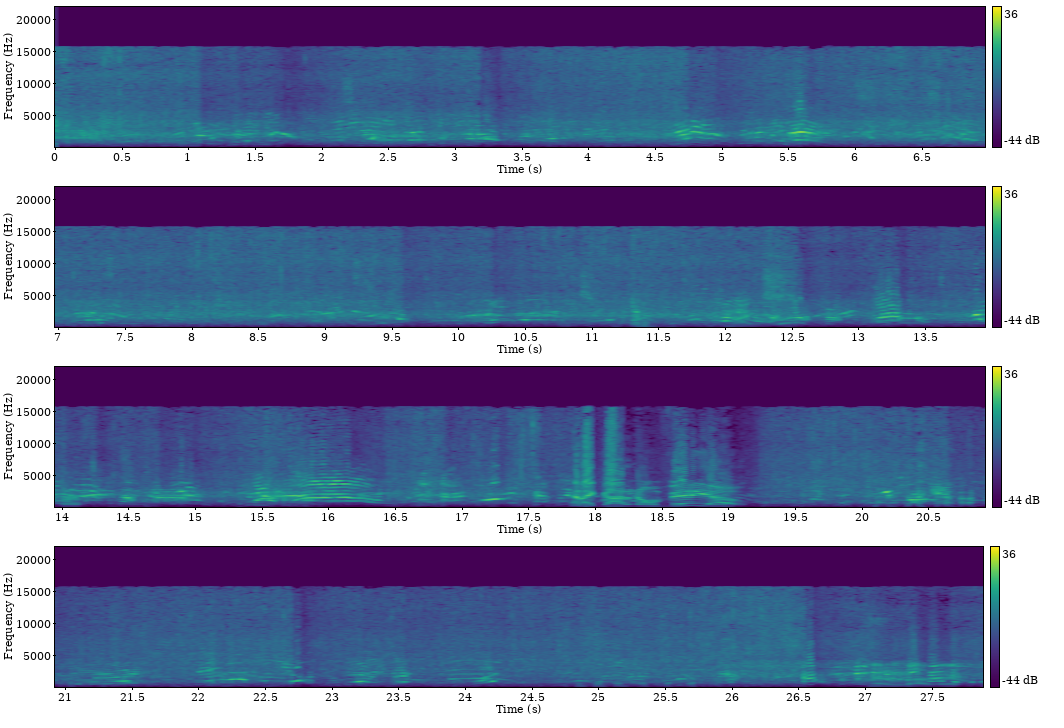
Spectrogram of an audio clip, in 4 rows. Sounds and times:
Water: 0.0s - 27.8s.

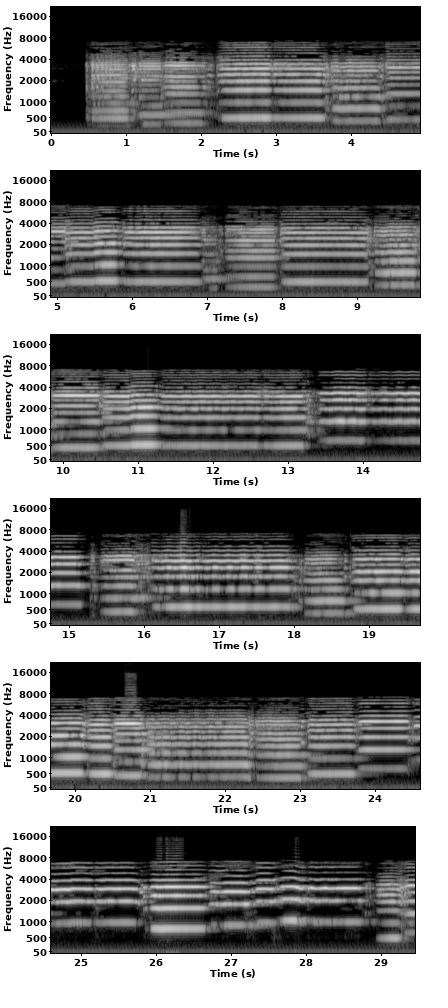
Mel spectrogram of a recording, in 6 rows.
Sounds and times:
Violin, fiddle: 0.0s - 29.4s.

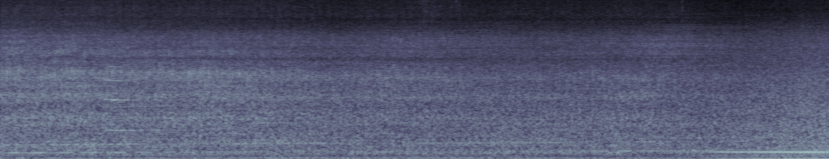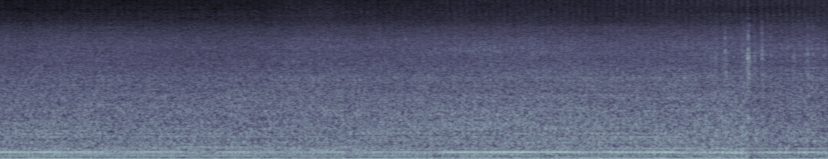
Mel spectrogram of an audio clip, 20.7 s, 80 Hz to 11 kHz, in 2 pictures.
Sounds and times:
Truck: 0.0s - 20.7s.

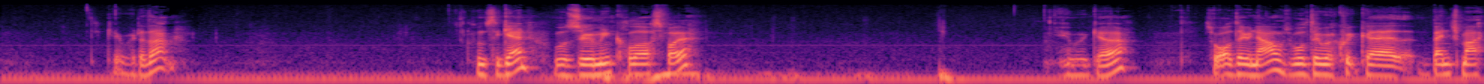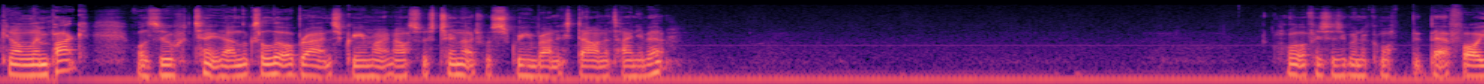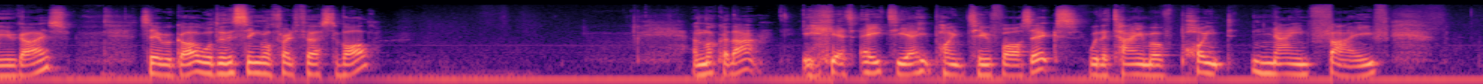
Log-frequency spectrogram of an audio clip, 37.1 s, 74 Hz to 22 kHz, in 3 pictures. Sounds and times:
Inside, small room: 0.0s - 37.0s
Speech: 0.7s - 1.6s, 3.8s - 6.0s, 8.7s - 18.1s, 23.0s - 27.9s, 30.5s - 36.3s.

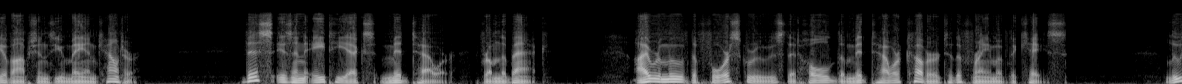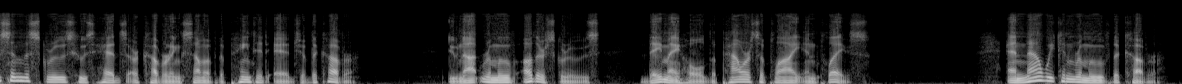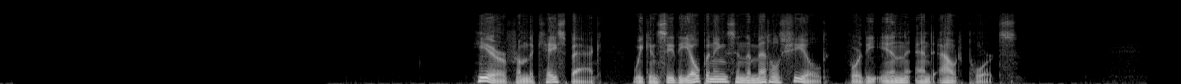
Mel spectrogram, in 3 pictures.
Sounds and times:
Speech: 0.0s - 1.4s, 2.4s - 5.6s, 6.3s - 10.8s, 11.6s - 15.5s, 16.3s - 20.6s, 21.8s - 23.5s, 28.4s - 33.9s.

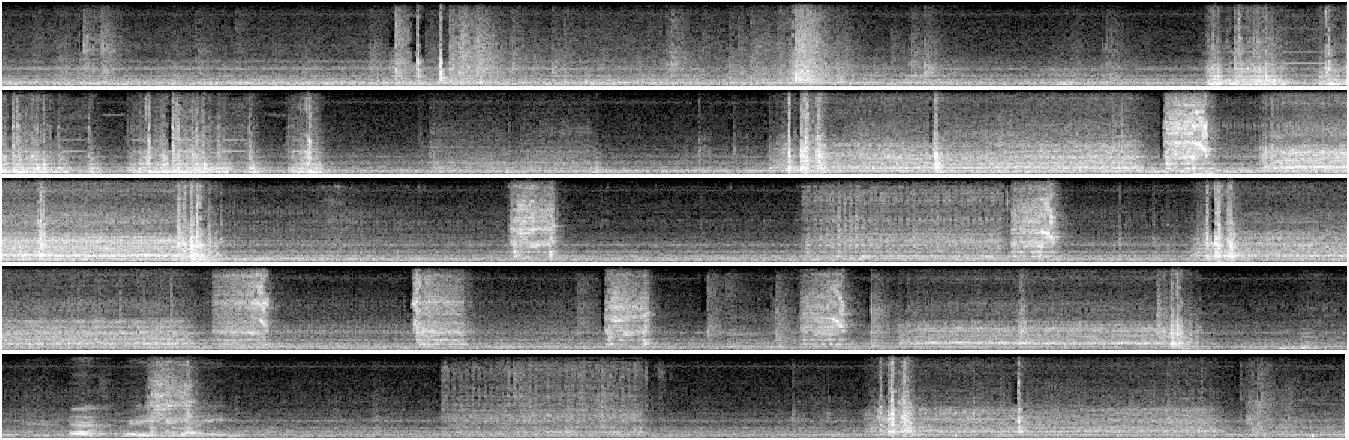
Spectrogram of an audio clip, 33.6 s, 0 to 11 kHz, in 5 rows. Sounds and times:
Printer: 1.8s - 4.8s, 5.6s - 16.4s, 17.4s - 26.3s, 27.6s - 28.0s, 28.8s - 33.6s.

